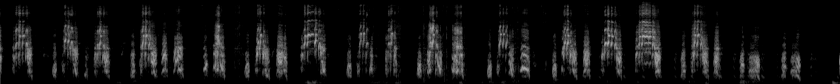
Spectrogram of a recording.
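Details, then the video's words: Male chukar partridge uttering a string of rasping, scratchy notes in irregular clusters, with a brief quiet spell near the end. "Male chakor voice"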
